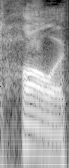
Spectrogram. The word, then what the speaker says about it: HOLiC: Yeah, yeah, it's just, it's pronounced Holic. The three X's are silent.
